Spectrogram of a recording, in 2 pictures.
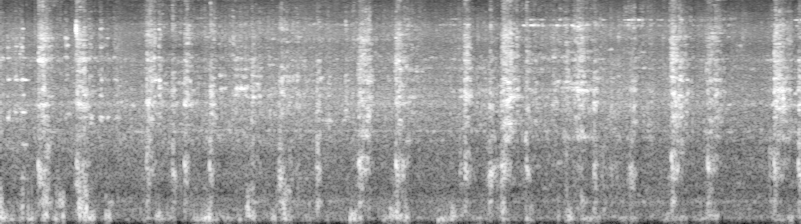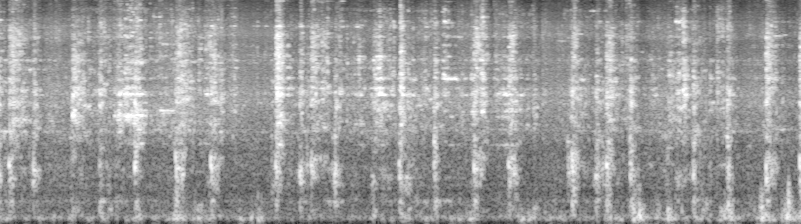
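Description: Rangpur Express intercity passenger coaches rolling past on the rails, their wheels clattering over the track in a steady run of irregular clicks and knocks over a low rumble.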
